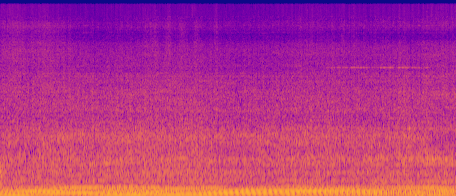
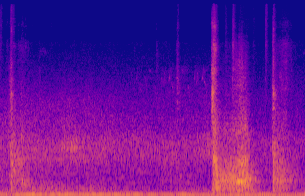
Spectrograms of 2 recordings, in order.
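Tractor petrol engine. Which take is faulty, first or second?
second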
